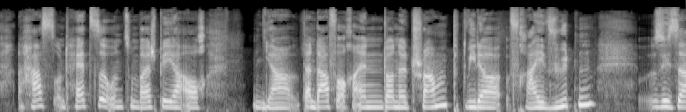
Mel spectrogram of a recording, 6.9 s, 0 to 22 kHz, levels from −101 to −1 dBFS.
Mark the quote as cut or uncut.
cut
